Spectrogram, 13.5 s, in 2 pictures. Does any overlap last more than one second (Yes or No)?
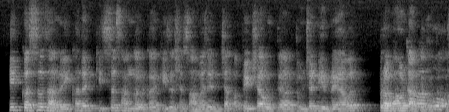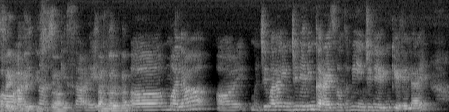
Yes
